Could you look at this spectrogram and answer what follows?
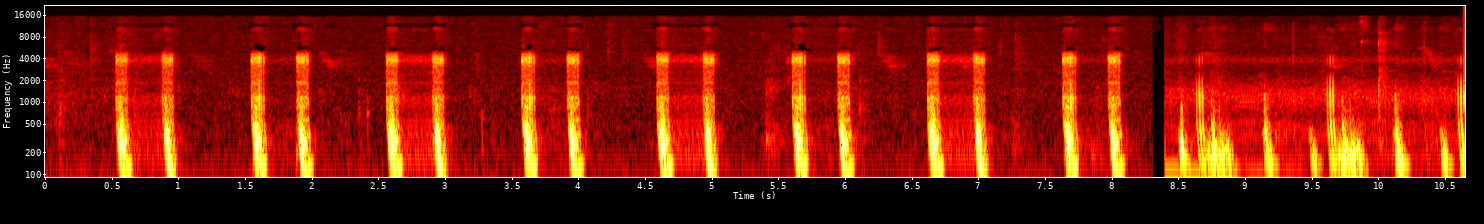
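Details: Normal heart sounds: regular paired lub-dub beats (S1 and S2) at about 59 a minute.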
